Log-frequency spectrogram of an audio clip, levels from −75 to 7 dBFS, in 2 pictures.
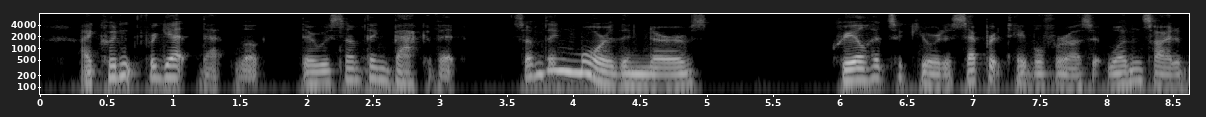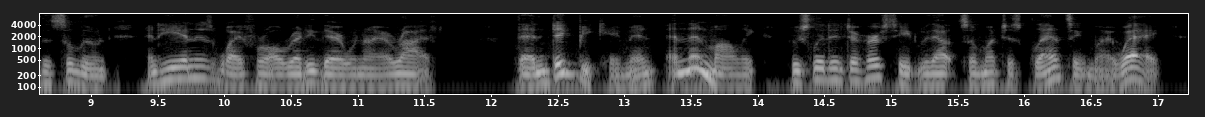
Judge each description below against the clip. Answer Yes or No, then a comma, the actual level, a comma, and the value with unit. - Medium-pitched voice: No, low, 115 Hz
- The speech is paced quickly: Yes, fast, 210 wpm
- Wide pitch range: Yes, wide, 6.1 semitones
